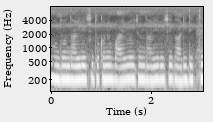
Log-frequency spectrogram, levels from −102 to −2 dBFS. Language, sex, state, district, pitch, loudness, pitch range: Bengali, female, West Bengal, Paschim Medinipur, 205 Hz, -11 LUFS, 200-210 Hz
